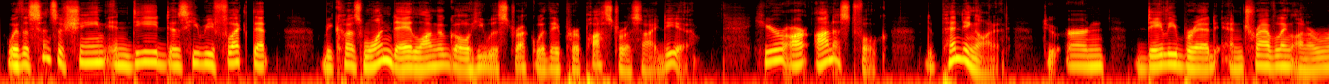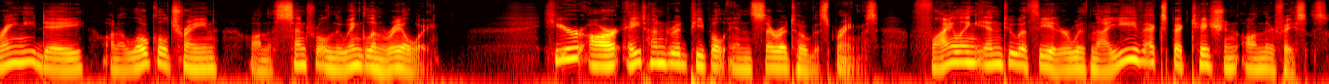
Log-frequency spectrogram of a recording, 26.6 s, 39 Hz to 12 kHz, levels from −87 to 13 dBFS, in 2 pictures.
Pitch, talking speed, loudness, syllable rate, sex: 135 Hz, 150 wpm, -21 LUFS, 4.9 syllables/s, male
